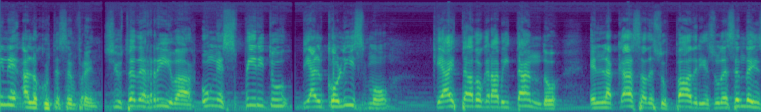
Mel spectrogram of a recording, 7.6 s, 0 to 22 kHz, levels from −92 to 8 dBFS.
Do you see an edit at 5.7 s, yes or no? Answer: no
